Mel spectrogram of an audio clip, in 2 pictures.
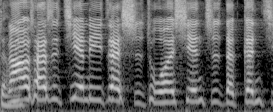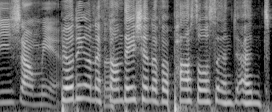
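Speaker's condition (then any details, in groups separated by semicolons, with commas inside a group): No condition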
